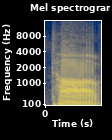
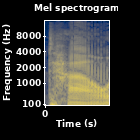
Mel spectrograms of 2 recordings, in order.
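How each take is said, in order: First: The letter name ends with a clear v sound. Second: The letter name ends without a v sound.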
